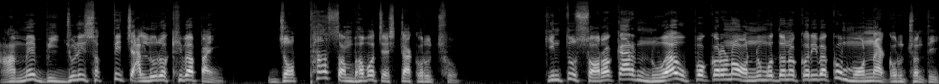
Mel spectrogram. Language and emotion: Odia, disgusted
